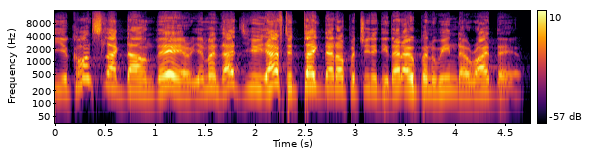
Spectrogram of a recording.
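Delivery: ordinary talk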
